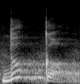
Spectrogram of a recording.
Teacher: असा शब्द आहे बघा, दुःख. दू नंतर थोडासा ह सारखा उच्चार बाहेर पडतो आणि त्यासोबत फुफ्फुसामधून थोडीशी हवा बाहेर पडते, तो झाला विसर्ग. · जेव्हा फुफ्फुसातून हवा बाहेर पडते आणि ह हा शब्द थोडासा झटका देऊन बाहेर पडतो, त्याला म्हणतात विसर्ग.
